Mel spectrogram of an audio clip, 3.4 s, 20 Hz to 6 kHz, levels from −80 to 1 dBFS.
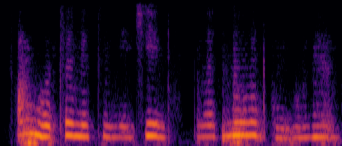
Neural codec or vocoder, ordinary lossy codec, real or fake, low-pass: codec, 44.1 kHz, 0.9 kbps, DAC; Opus, 16 kbps; fake; 5.4 kHz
